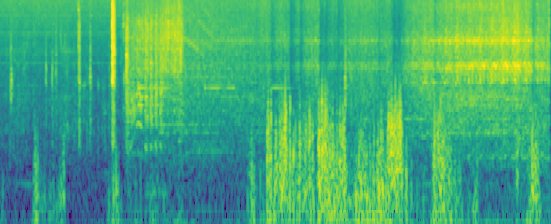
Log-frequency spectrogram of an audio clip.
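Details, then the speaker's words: Honda Accord with misfire after another garage's tune-up; uneven lumpy idle with irregular thumps as a cylinder drops out; swapping plugs and coils pointed to a bad spark plug. "Misfire still there. Starting with this one. Listen. No change. Bad plug."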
